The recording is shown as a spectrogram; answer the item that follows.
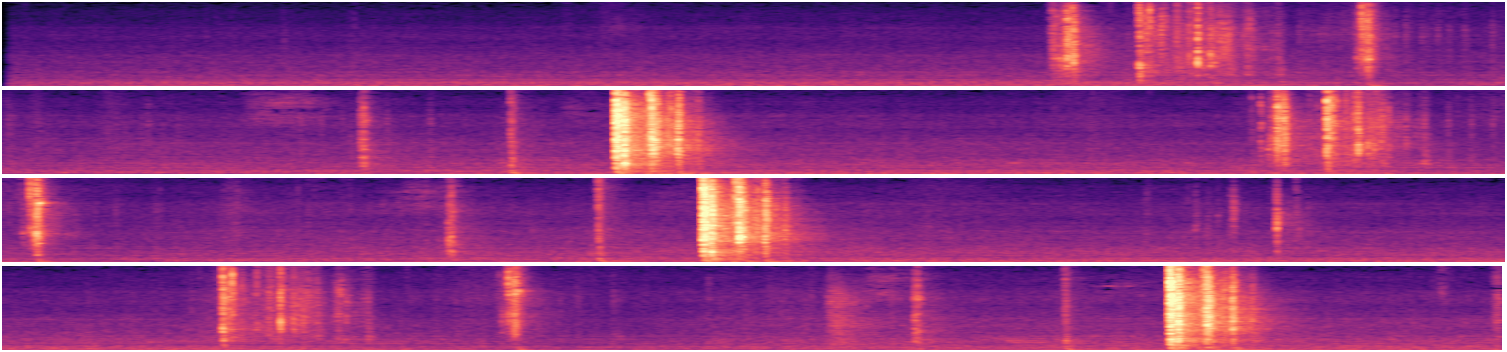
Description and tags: A heavy-duty studio door opening and closing from a loud, ambient hallway.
